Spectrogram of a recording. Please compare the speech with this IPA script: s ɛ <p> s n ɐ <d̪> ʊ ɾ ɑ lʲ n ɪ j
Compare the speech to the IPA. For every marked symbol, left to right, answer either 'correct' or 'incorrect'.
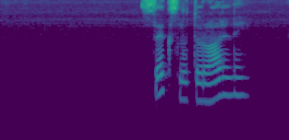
incorrect: k, incorrect: t̪

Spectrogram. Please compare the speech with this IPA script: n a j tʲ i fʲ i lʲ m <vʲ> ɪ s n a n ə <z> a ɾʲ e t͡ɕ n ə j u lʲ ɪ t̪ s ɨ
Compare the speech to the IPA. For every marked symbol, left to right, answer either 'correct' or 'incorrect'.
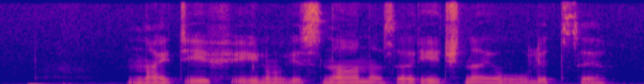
correct, correct

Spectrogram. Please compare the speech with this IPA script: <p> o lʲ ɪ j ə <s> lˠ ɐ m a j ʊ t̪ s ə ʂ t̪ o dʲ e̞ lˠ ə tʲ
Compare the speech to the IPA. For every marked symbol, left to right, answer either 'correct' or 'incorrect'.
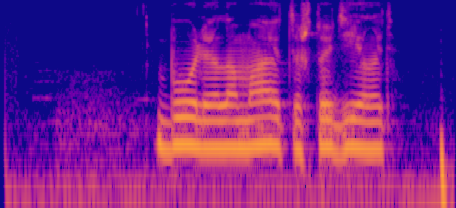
incorrect: b, incorrect: none

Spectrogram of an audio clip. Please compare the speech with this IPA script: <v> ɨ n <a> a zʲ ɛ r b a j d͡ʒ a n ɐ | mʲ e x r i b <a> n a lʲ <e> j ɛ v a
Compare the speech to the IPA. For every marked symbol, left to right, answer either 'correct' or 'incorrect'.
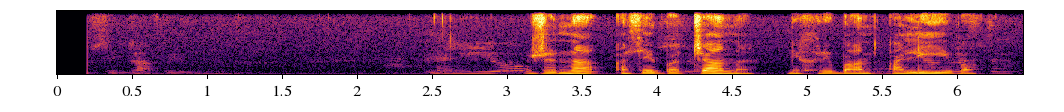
incorrect: ʐ, correct, correct, incorrect: i

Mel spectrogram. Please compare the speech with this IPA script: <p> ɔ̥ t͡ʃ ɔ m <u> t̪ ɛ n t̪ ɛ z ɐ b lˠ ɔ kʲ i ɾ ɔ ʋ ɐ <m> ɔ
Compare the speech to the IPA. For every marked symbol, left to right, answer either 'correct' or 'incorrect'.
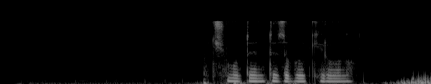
correct, correct, incorrect: n

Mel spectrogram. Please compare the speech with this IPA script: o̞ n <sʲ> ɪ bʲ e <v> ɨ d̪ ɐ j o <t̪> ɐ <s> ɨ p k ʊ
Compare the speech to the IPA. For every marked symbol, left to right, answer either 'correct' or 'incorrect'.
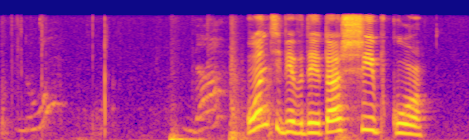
incorrect: tʲ, correct, correct, incorrect: ʂ

